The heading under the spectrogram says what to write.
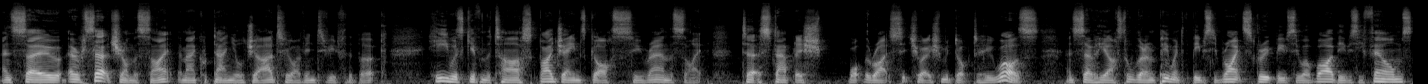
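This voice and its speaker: Speaking at a fairly quick pace with ordinary pitch variation, a man with a British accent is heard on a very clean recording with a silent background. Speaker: writer and radio producer. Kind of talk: interview.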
